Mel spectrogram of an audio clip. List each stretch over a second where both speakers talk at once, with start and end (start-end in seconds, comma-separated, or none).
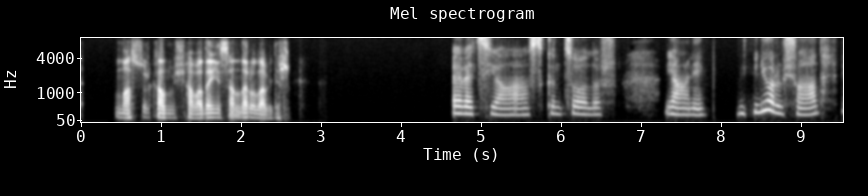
none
